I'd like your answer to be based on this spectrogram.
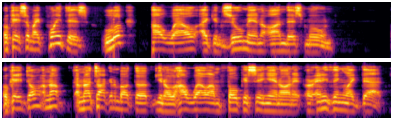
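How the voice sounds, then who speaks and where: A man's voice: mid-range voice, animated, moderate pace, muffled recording. A man, talking casually in a vlog and pressing rhetorical questions. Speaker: channel host.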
